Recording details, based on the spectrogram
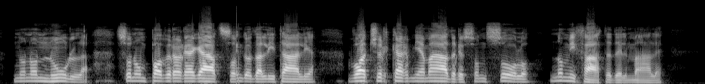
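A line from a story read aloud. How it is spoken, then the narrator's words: Frantic shout. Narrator (Italian): egli smarrì la ragione e gridò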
